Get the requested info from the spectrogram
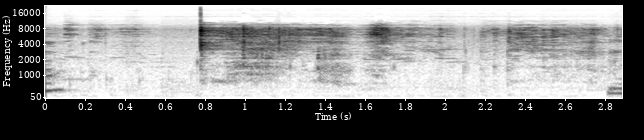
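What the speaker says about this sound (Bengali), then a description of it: "এখন আমি ধনে পাতা দিয়ে ডালটা একটু নেড়ে চেড়ে নামিয়ে নিব" A spoon stirs dal with coriander leaves in a pot, giving close scraping and clinking strokes over a soft simmering hiss, loud and busy for a few seconds.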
